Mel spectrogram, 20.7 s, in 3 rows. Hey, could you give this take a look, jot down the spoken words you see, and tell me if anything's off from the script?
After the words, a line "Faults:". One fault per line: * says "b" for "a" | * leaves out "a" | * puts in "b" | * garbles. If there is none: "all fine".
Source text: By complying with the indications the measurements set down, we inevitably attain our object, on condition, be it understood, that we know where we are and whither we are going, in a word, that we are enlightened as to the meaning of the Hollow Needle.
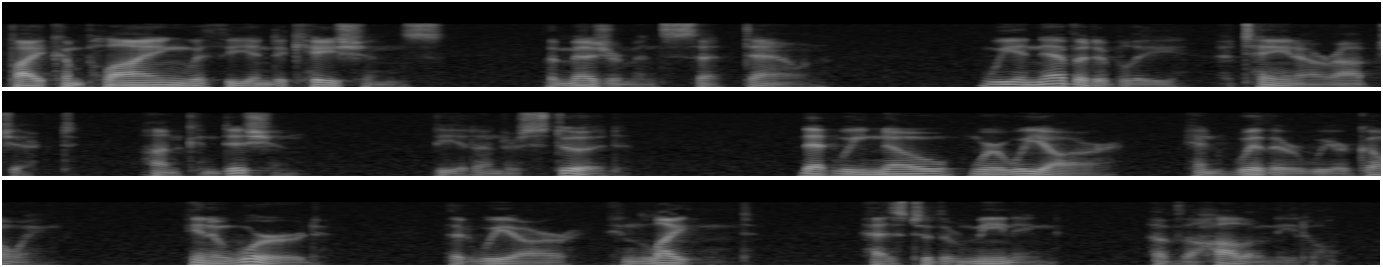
By complying with the indications the measurements set down, we inevitably attain our object, on condition, be it understood, that we know where we are and whither we are going, in a word, that we are enlightened as to the meaning of the Hollow Needle.
Faults:
all fine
